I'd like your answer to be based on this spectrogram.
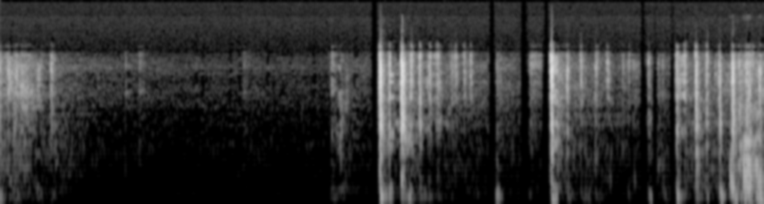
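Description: Typing on a computer keyboard: after a quiet pause, scattered bursts of close, crisp key clicks and taps come in quick irregular clusters, ending in a denser flurry of keystrokes.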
